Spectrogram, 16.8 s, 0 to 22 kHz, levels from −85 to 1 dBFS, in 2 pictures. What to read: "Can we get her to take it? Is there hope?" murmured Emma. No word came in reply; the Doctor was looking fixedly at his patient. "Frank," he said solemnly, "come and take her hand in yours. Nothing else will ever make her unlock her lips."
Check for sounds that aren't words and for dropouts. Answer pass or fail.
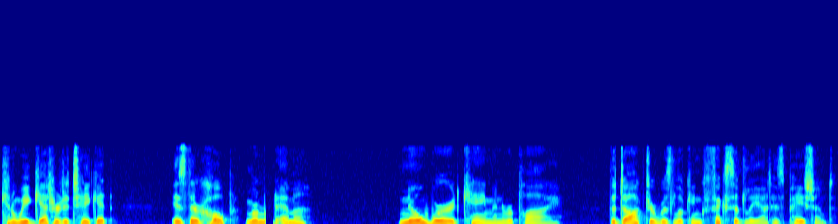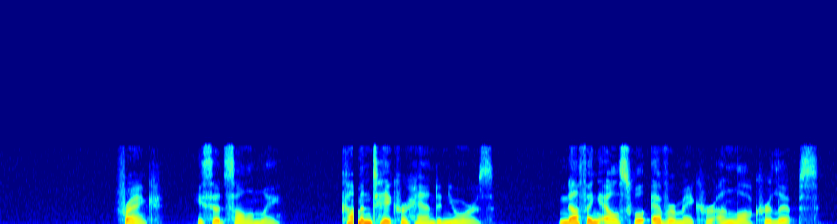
fail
